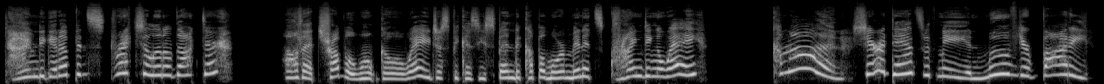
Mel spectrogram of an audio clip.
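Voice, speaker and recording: A peppy game girl, high lively voice, bubbly and coaxing, dry studio sound. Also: moderate pace, no room sound. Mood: cheerful, coaxing. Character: peppy, encouraging young woman who loves dancing. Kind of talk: scripted game character voice line.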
